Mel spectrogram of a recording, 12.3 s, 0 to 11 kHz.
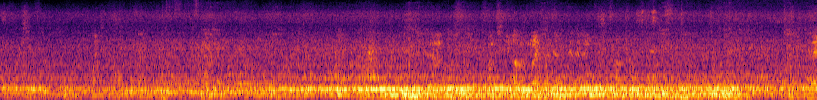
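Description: Seoul Subway Line 2 train running between stations, heard from inside the car: a steady rumble of running noise with a humming tone. It grows louder about halfway through and stays loud.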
